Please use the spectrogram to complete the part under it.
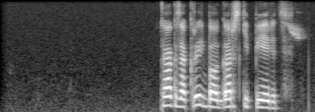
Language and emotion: Russian, neutral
